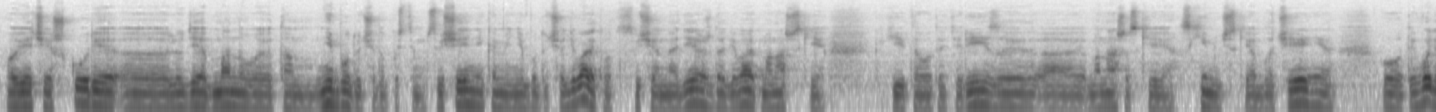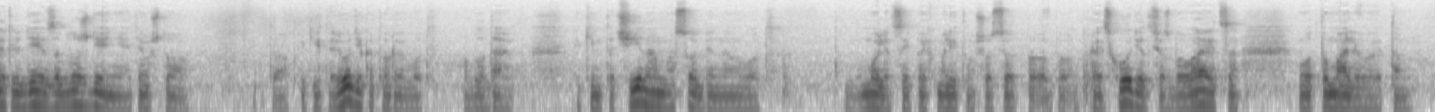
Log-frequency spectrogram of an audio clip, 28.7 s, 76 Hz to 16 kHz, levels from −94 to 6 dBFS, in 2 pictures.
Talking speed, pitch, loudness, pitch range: 120 wpm, 95 Hz, -33 LUFS, 85-100 Hz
